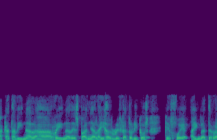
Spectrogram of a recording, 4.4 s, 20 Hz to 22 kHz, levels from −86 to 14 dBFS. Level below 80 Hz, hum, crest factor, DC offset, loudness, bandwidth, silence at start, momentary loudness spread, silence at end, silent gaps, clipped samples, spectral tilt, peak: -66 dBFS; none; 14 dB; under 0.1%; -25 LUFS; 7.4 kHz; 0 s; 4 LU; 0 s; 3.22-3.29 s; under 0.1%; -4.5 dB/octave; -10 dBFS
